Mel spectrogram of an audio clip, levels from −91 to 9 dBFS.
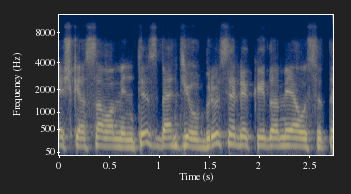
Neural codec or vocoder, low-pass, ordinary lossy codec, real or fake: none; 7.2 kHz; Opus, 16 kbps; real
